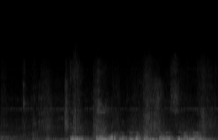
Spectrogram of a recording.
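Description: A man speaks loudly to a group.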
